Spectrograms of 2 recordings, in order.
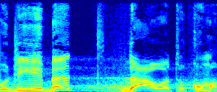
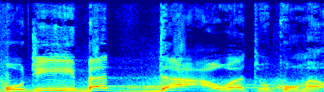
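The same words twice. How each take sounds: First: The t is pronounced separately before the d. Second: The t merges into a doubled following d. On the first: The speaker calls it wrong. "لا تقل ... خطأ ادغام" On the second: The speaker calls it right. "التاء مع الدال"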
